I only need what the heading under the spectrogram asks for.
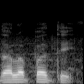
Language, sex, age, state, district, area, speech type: Telugu, male, 30-45, Andhra Pradesh, Bapatla, rural, spontaneous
